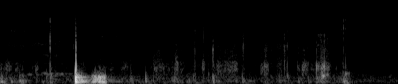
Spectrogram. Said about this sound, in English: I'm just going to have a sip now.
